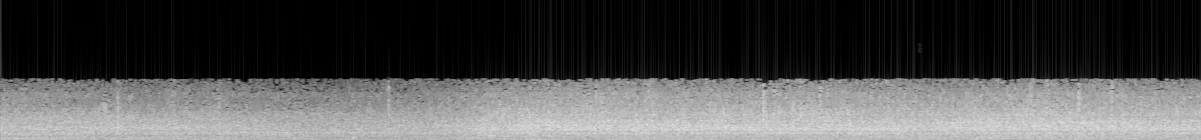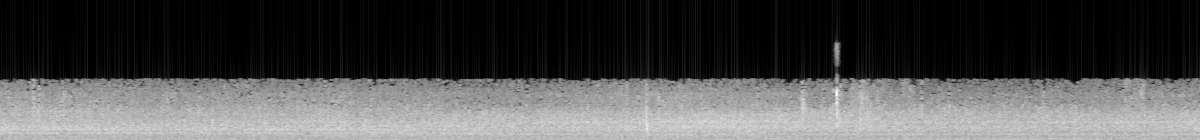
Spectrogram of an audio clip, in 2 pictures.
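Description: A loud, steady mechanical drone with a few constant hum tones, and a low tone that comes and goes every couple of seconds.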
